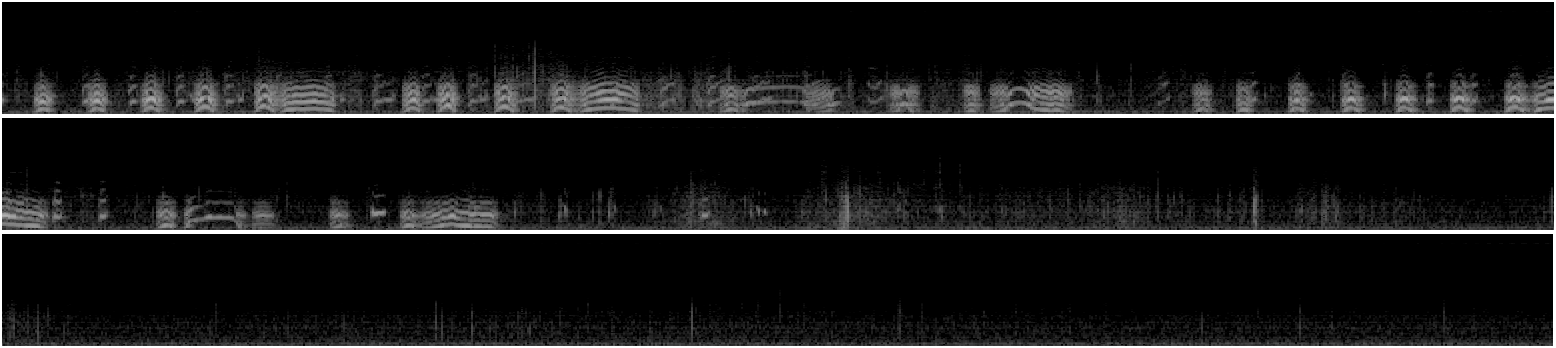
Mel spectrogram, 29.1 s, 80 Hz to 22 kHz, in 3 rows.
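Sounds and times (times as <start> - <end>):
owls hooting and crying: 0.0 - 14.1.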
